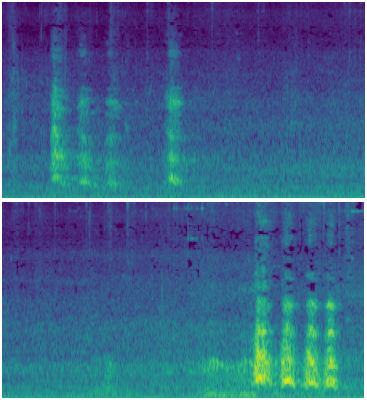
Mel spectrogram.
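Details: Cane Corso guarding and protecting his home barks: four deep, full barks early on, a quiet pause, then a louder run of four rapid barks near the end.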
